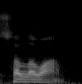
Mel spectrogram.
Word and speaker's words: Siloam: down this is the pool of siloam or as they would pronounce it there is salaam and you know of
